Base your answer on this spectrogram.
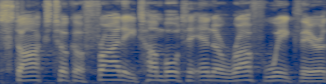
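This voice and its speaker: Speaking with ordinary pitch variation and at a moderate pace, a man uses an ordinary speaking voice. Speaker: TV news anchor. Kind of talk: TV news anchor read.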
